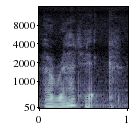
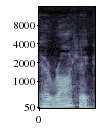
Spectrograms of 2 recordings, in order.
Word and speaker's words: erratic: And she said, "Tom, I think you meant erratic." But you thought that if you pronounced it erotic, it sounded more British, right?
